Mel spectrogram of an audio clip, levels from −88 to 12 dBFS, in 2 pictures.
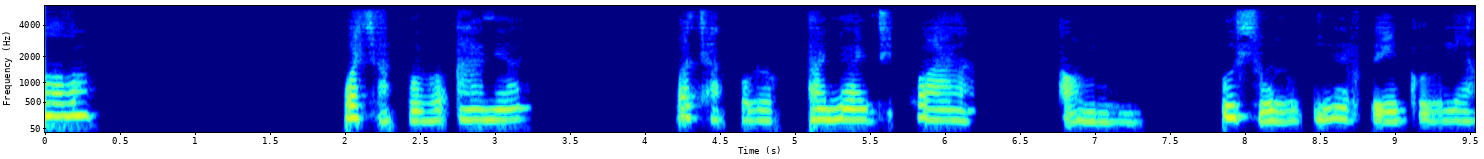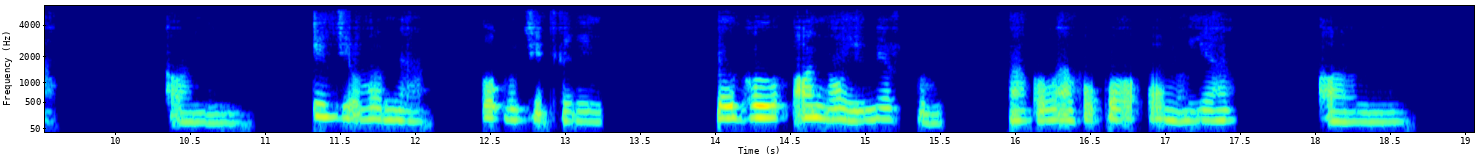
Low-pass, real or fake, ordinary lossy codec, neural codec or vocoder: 5.4 kHz; fake; none; codec, 16 kHz in and 24 kHz out, 0.6 kbps, FireRedTTS-2 codec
